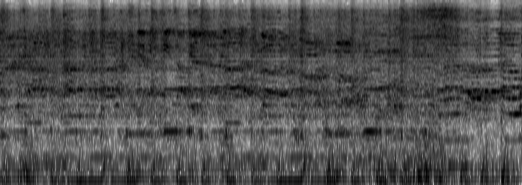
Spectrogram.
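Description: Loud pop song with singing over a steady bass, played through a gymnasium's sound system.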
